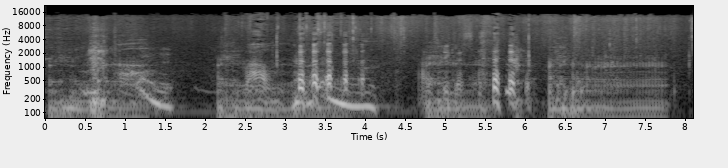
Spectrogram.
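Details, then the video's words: Male lions fighting to impress a lioness, one with a bloody mouth from the fight: deep rumbling roars and growls in several bursts, some rising and falling in pitch, with a person speaking partway through. "fierce fight between lions impressing lioness"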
